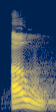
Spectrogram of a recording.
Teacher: یہ یاد رکھنا ہے، جس الف پر زبر زیر پیش آ جائے تو وہ حمزہ بن جاتا ہے۔ او، واو ساکن سے پہلے زبر آ رہا ہے، واو لین نرمی سے ادا کریں گے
